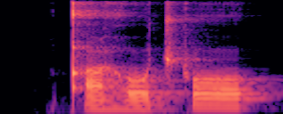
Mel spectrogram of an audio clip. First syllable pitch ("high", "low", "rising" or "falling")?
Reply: low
